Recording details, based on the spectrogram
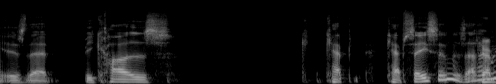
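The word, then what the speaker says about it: capsaicin: So, one of the things they're saying is that because cap capsain, is that caps?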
